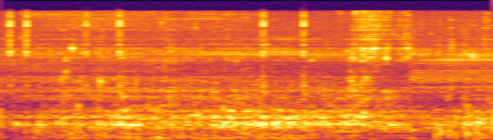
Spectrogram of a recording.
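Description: Underwater bubbling and gurgling from a scuba diver's exhaled bubbles, slowly growing louder.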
